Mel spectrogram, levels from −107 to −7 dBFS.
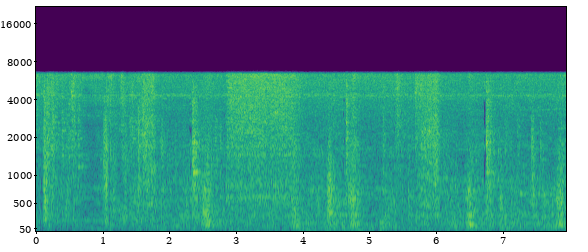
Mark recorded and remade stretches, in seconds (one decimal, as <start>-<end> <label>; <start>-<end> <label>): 0.0-0.7 recorded; 0.7-1.4 remade; 1.4-8.0 recorded

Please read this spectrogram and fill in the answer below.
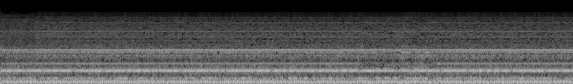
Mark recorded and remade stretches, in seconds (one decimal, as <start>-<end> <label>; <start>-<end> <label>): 0.0-3.6 recorded; 3.6-4.4 remade; 4.4-5.7 recorded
